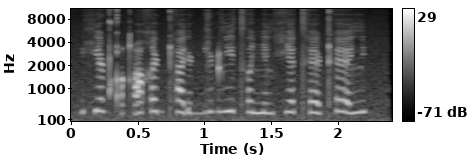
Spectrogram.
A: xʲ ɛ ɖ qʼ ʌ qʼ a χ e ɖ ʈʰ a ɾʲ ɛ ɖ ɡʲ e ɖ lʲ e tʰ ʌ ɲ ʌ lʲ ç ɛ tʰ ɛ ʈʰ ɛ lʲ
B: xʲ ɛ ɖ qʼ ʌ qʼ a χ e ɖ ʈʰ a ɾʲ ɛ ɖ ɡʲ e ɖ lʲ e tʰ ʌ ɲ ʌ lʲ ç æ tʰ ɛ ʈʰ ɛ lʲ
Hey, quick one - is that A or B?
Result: A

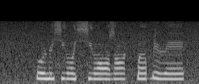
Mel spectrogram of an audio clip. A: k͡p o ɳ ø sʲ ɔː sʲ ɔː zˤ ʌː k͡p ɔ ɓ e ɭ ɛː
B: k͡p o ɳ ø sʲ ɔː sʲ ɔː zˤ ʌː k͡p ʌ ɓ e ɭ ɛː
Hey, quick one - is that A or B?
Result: B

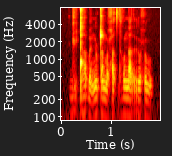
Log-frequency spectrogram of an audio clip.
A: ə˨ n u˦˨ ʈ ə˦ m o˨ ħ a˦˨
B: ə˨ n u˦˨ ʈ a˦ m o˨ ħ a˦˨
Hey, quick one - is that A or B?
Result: B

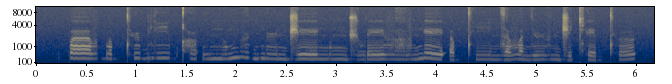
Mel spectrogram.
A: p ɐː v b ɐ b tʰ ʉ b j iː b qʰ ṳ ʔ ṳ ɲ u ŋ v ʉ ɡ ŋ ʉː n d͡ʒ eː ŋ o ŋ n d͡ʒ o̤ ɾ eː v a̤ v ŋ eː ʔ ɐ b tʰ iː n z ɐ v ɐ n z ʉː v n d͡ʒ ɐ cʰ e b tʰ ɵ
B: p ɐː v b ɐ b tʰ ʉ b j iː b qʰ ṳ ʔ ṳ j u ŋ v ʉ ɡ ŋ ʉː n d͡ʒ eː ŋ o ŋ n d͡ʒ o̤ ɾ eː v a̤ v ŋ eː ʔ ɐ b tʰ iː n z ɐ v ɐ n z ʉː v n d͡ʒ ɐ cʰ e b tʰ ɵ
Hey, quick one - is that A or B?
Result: A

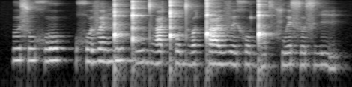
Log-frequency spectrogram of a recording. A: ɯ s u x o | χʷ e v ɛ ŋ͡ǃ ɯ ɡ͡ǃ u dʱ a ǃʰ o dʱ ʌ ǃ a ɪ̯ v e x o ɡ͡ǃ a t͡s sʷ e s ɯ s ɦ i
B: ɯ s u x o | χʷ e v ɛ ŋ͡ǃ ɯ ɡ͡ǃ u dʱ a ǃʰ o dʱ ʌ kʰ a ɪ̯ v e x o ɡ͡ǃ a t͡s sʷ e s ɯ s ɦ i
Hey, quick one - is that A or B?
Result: A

